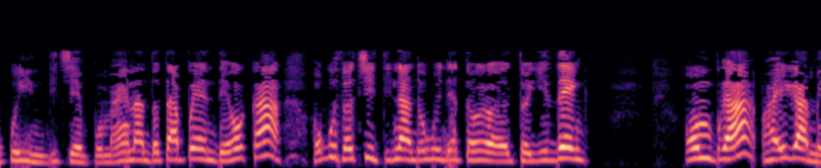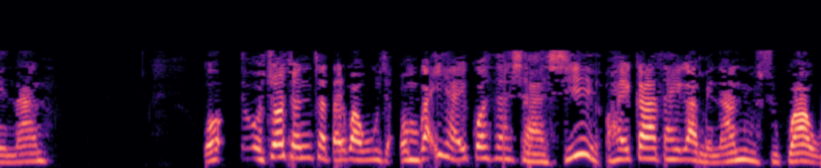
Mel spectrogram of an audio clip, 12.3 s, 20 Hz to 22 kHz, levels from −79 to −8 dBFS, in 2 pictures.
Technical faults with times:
0.00-12.32 AAC compression

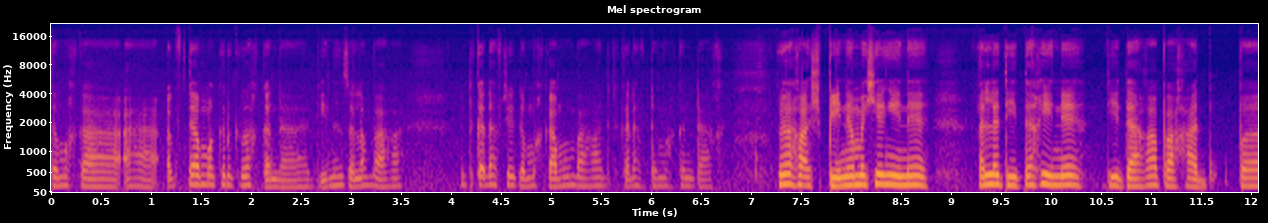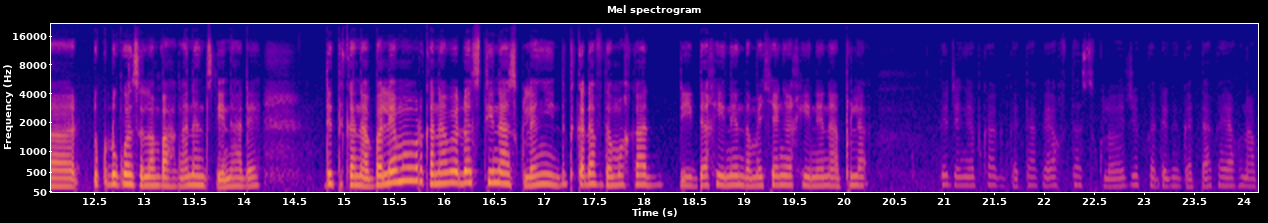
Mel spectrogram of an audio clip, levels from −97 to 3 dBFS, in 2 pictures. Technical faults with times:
7.16-17.63 automatic gain falling
20.09-24.10 automatic gain rising

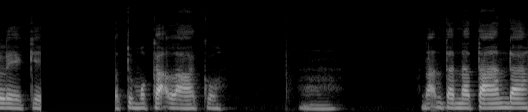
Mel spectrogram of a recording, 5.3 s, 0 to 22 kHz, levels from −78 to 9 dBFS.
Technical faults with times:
0.41-1.16 audio dropout to a faint residue

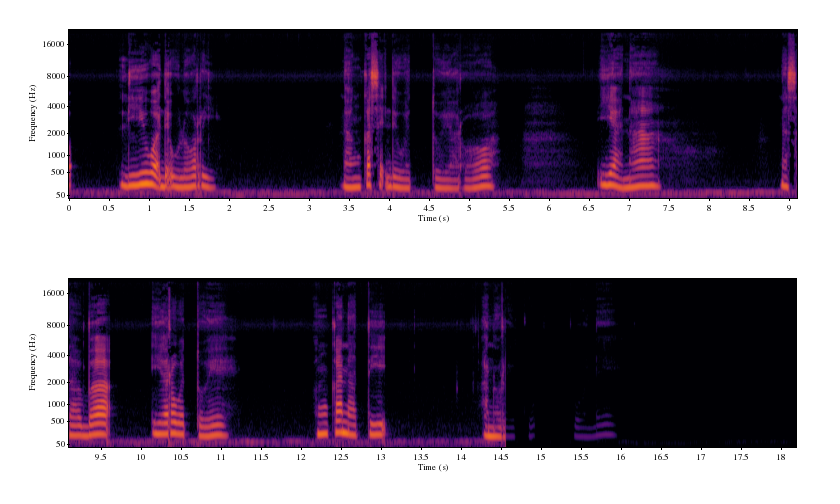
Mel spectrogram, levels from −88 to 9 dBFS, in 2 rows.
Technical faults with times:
14.56-18.19 one channel inverted

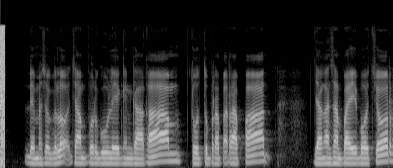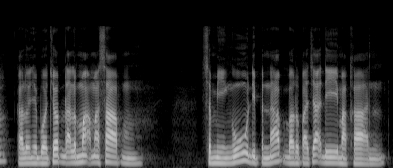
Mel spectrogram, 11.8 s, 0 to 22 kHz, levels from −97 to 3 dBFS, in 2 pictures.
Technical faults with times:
0.00-0.06 file tags played as audio

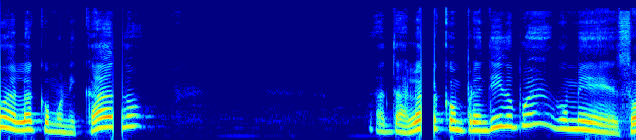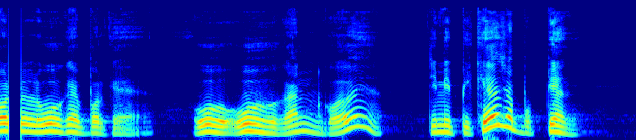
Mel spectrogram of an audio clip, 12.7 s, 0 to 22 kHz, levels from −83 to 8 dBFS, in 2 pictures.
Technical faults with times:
1.13-1.22 Bluetooth stall
4.21-4.34 Bluetooth stall
6.44-6.57 Bluetooth stall

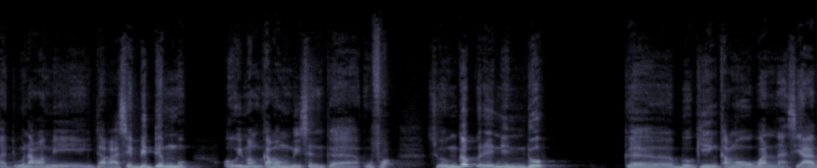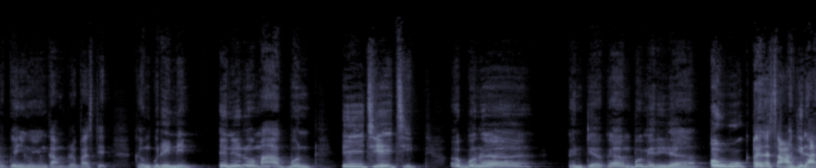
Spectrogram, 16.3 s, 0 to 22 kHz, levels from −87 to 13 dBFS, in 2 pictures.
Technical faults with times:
0.00-16.33 generation loss

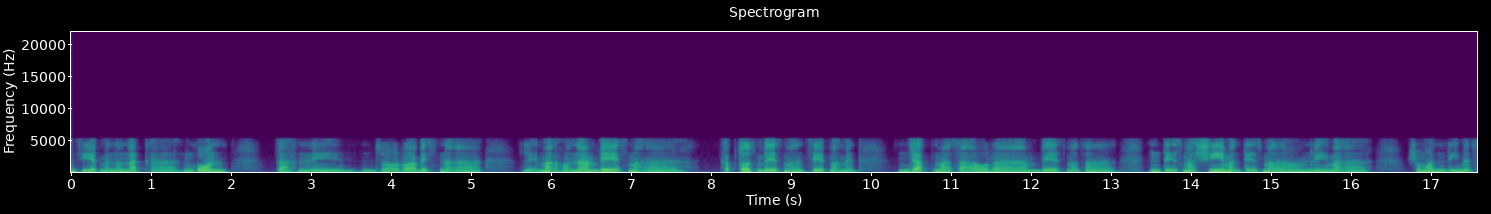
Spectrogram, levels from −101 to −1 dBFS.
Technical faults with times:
0.00-17.58 Nellymoser compression

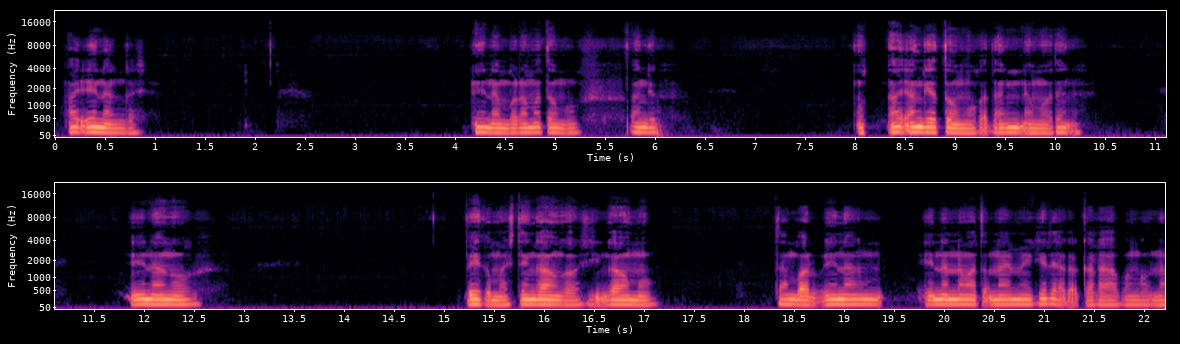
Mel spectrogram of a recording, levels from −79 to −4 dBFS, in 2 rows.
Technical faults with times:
0.00-22.21 low bit depth without dither

